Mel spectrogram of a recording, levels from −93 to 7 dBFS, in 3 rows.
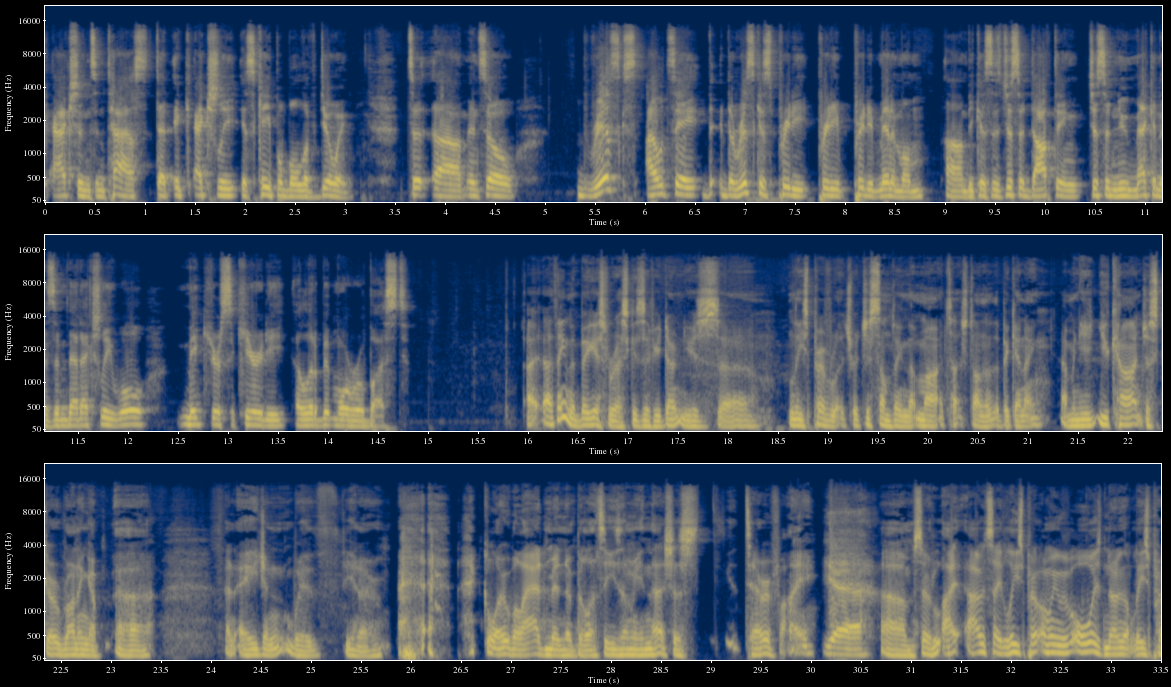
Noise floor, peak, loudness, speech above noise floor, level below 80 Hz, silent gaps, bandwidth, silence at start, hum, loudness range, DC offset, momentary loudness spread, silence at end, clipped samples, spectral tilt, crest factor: -63 dBFS; 0 dBFS; -14 LUFS; 49 dB; -42 dBFS; none; 15 kHz; 0 s; none; 2 LU; under 0.1%; 7 LU; 0 s; under 0.1%; -4.5 dB/octave; 14 dB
